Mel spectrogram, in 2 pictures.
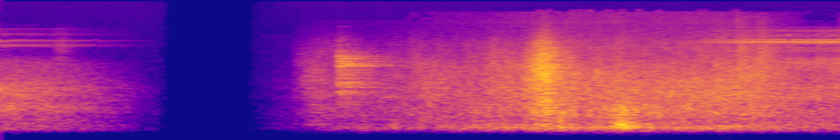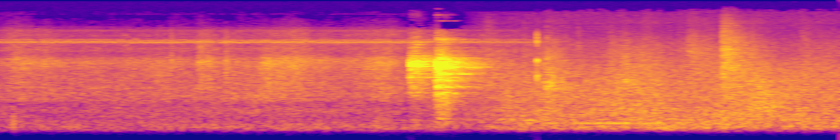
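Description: Quiet background noise with a few light knocks and a faint thin high whine through the middle, after a brief spell of dead silence near the start.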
